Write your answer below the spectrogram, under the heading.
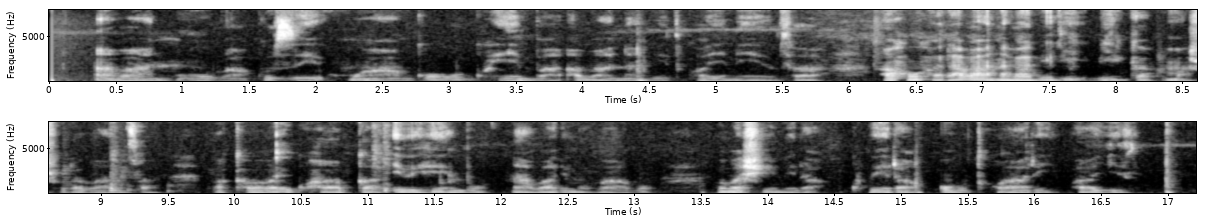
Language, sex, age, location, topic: Kinyarwanda, male, 50+, Nyagatare, education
